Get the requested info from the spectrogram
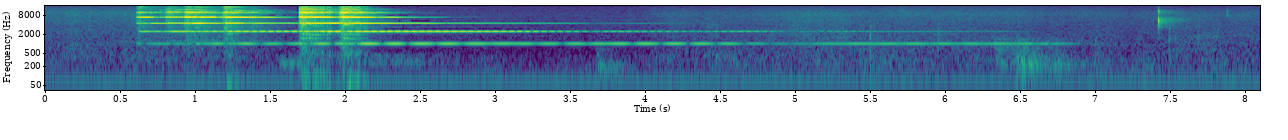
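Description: Altar bell rung at the elevation of the consecrated host: two quick bursts of strikes about a second apart, then one clear tone ringing on and fading away over about five seconds.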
